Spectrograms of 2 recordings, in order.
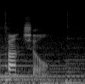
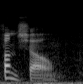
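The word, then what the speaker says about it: Funchal: beautiful Chameleia collection and the amazing views of Fanchel. What would you like to know more about? Ooh. Um, I'm quite interested in the way you said Fanchol.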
